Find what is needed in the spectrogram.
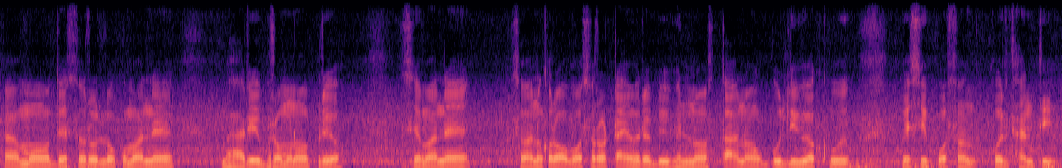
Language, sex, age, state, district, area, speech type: Odia, male, 18-30, Odisha, Subarnapur, urban, spontaneous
